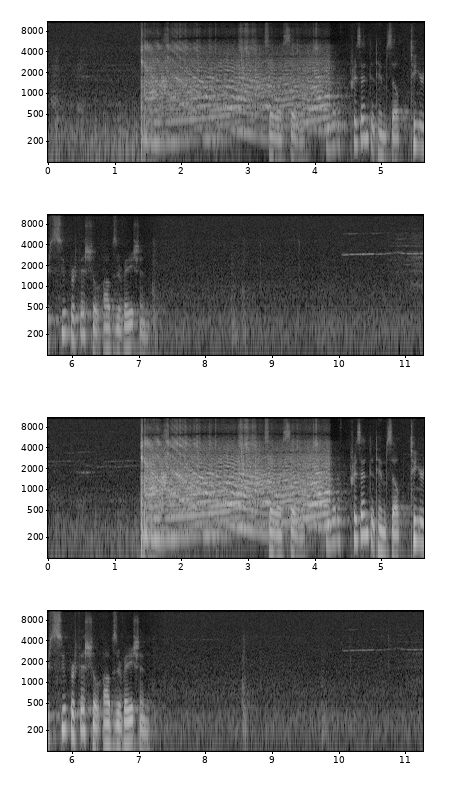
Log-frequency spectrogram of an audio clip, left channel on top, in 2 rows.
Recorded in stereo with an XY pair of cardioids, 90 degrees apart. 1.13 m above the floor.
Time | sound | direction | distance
1.4 | a zipper | 60° right | 1.3 m
3.2 | a man speaking | 45° right | 1.2 m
